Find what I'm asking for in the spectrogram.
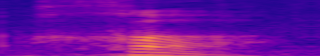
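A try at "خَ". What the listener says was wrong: No, I want to see you open your mouth a little bit more.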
